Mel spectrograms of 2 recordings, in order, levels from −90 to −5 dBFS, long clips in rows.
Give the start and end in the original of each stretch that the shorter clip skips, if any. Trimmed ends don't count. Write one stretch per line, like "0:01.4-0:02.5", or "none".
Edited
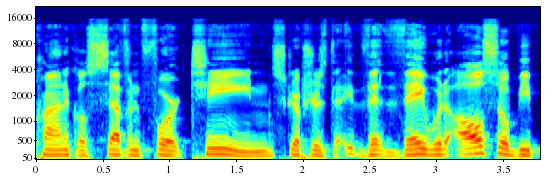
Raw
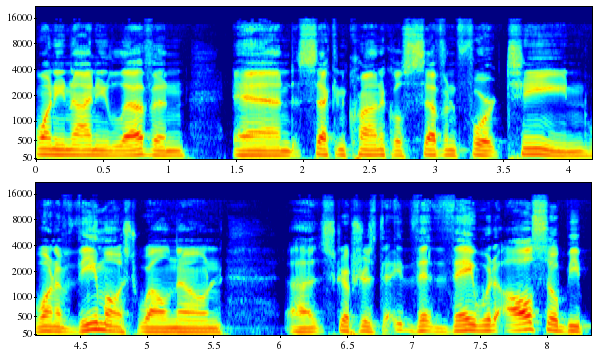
0:04.1-0:06.3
